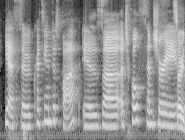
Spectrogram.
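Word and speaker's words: Chrétien de Troyes: simultaneously like do the you've got to like roll the r a little bit okay yeah there you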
